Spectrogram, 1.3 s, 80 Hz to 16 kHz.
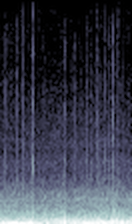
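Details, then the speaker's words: Lexmoto Titan motorcycle at about 9-10k miles, road-tested for a fuel issue: engine pulls cleanly and evenly under a handful of throttle, steady tone with no hiccups over road noise; normal acceleration. "it's running along absolutely perfect it's not hiccuping or doing anything it's got give it a handful of throttle there's loads of power there"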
